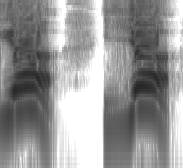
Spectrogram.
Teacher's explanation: य बोलते ही इ की ध्वनि आती है। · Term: अर्ध स्वर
